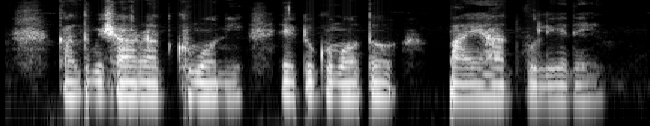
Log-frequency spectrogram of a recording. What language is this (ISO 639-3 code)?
ben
